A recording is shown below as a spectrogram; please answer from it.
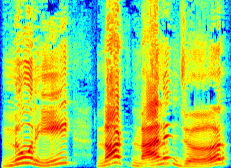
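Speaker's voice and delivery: slow read with a small pause at the comma. Shown as a demonstration. Teacher showing a pause at the comma. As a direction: let the comma breathe. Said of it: "comma है इसलिए मैंने comma पढ़ने के लिए pause लिया".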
